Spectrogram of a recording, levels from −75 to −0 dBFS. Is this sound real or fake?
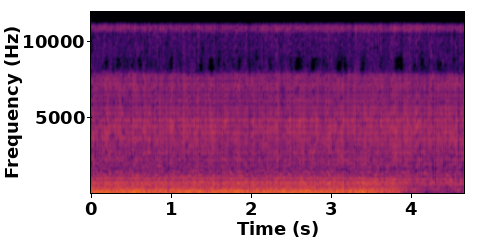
fake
